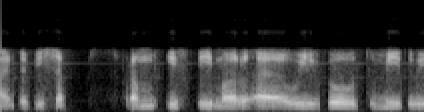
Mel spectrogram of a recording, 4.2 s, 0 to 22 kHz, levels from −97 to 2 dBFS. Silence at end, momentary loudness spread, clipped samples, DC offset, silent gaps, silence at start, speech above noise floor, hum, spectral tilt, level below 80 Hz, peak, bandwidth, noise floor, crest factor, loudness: 0 s; 8 LU; under 0.1%; under 0.1%; none; 0 s; 33 dB; none; -7 dB/octave; -82 dBFS; -8 dBFS; 3.8 kHz; -58 dBFS; 18 dB; -26 LUFS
